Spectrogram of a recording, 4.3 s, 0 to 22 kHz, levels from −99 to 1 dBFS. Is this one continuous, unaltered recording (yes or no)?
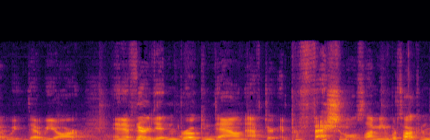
no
